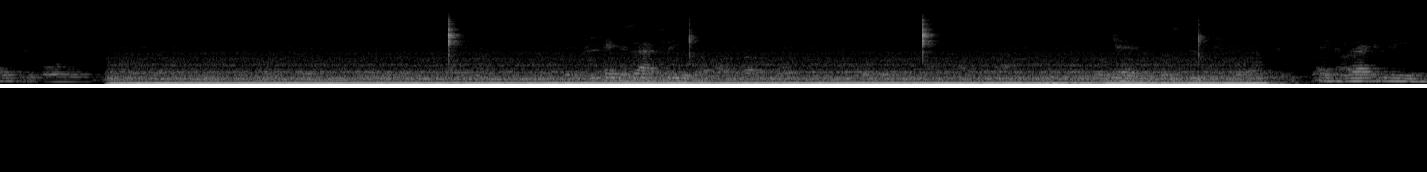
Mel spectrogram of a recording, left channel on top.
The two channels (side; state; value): right; silent; 53 dB below the other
